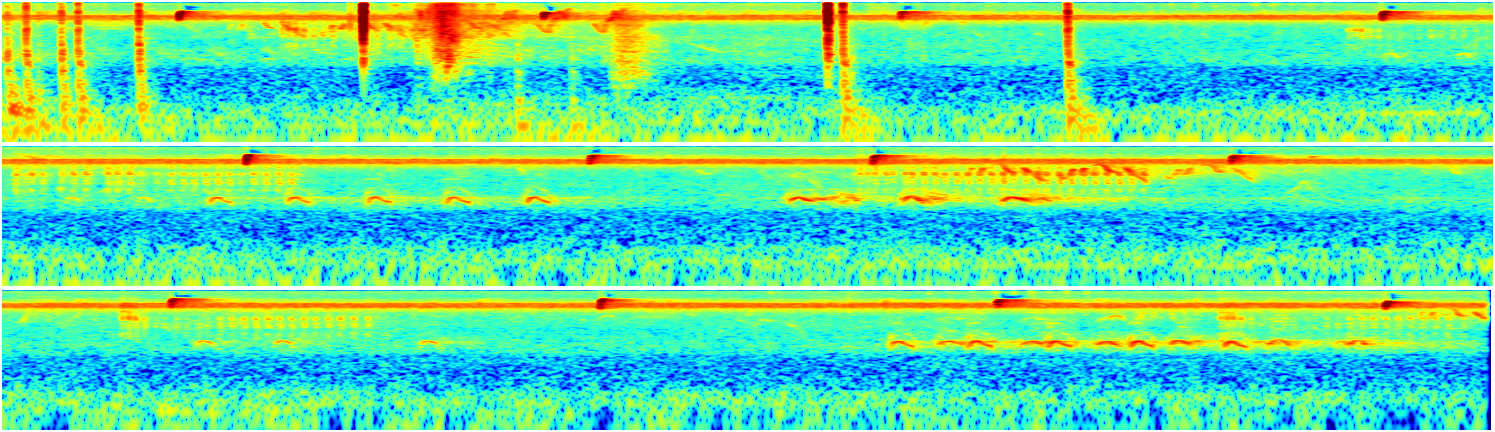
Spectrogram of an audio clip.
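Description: Birds calling outdoors in short runs of rapid repeated notes, over a steady high-pitched drone. A few sharp clicks sound in the first five seconds.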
